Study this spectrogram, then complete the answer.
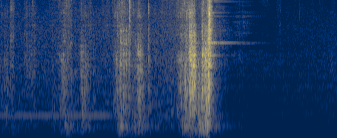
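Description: Metal parts clunk and rattle as a steering joint is twisted by hand.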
